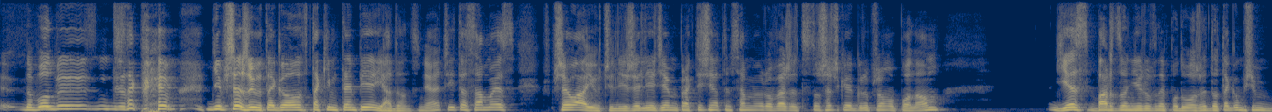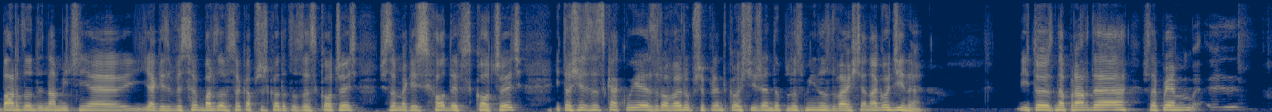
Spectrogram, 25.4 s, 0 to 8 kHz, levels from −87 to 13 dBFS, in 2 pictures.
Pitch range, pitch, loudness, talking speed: 150-175 Hz, 160 Hz, -19 LUFS, 180 wpm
